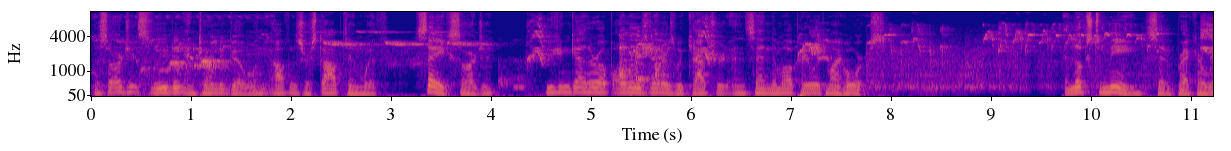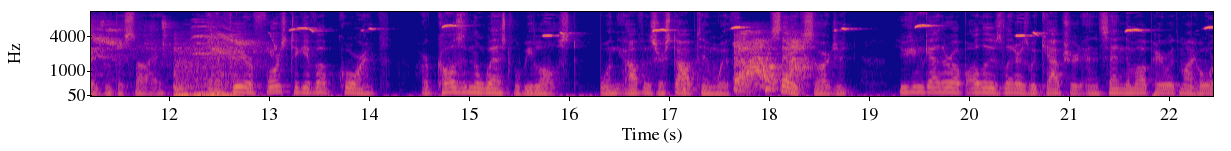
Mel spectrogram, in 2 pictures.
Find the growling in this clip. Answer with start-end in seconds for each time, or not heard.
not heard.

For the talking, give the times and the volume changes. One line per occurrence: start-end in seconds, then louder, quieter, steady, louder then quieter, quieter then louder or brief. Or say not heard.
0.0-8.0 steady
9.7-22.4 steady.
